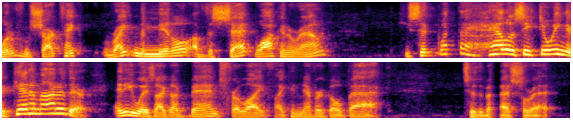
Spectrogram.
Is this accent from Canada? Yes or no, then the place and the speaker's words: yes; Canada; I'm a Canadian citizen. I'm also Irish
